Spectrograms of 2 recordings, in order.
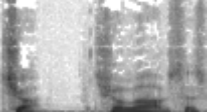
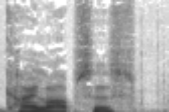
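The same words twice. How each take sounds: First: It is pronounced the American English way. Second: It is pronounced the school Latin way. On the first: "in America, American English Latin botany or whatever, it's Chilopsis" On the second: "If you took Latin in middle school, you might be tempted to say Chilopsis"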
